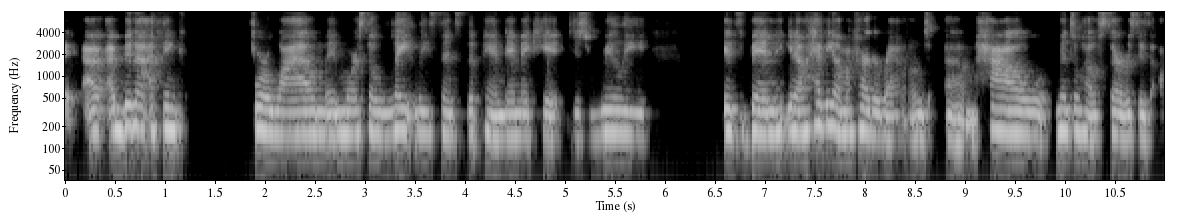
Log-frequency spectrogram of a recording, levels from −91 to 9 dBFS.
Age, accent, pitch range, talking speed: 30-49, American, 150-190 Hz, 170 wpm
